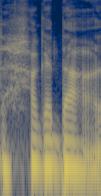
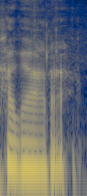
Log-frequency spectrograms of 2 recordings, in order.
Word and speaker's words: Haggadah: I said it wrong. Mm-hmm. I said Haggadah, and she said, no, it's Haggadah. Okay, so I started reading about it, and I've been to a Seder dinner or two, mm-hmm.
